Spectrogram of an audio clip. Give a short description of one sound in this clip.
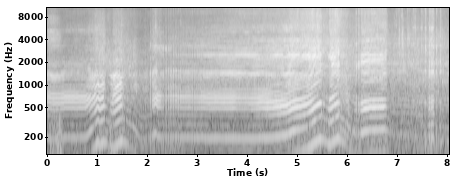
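A small two-stroke dirt bike revs hard and drops back as it rides.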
